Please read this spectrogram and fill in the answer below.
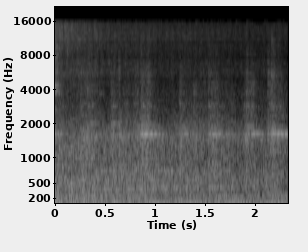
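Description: LiAZ-677 bus engine idling steadily with a low, pulsing rumble, its air compressor unloaded by the newly fitted KAMAZ pressure cutoff valve and pumping air straight to atmosphere.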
